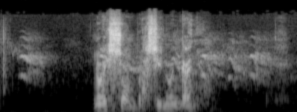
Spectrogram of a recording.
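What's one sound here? A man speaks firmly close by.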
